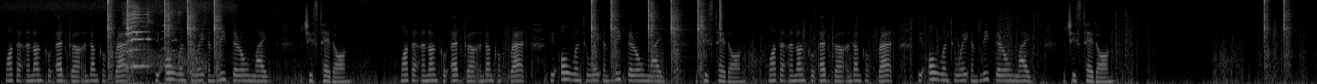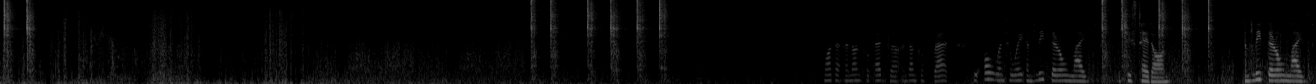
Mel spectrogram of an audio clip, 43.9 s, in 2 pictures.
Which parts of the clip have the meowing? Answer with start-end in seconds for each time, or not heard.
2.0-3.5.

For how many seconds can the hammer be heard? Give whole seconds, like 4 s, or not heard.
10 s.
